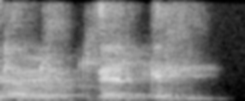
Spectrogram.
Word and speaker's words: Albuquerque: ¿Cuál es la pronunciación de Arburquerque? – Alburquerque, ¿no? – Sí, pero no sé por qué se me subió el tingo de quesadillas. Ahorita que quise decir Albuquerque.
